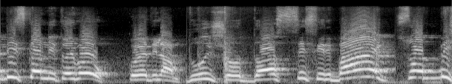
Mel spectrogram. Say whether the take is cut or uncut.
cut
